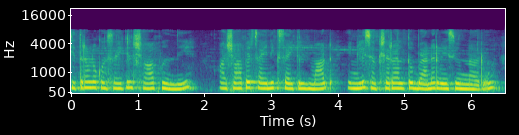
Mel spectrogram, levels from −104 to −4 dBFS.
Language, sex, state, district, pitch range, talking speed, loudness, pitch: Telugu, female, Telangana, Hyderabad, 235-255 Hz, 145 wpm, -13 LUFS, 245 Hz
